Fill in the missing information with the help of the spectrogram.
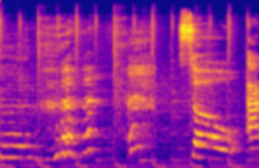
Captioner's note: laughs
